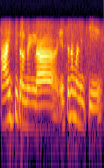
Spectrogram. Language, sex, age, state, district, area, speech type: Tamil, female, 60+, Tamil Nadu, Tiruvarur, urban, conversation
